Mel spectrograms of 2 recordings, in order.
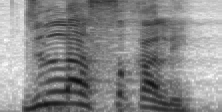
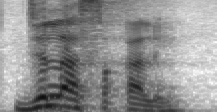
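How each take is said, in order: First: JELAS lifted high and firm, a clear teaching stress; emphatic. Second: Said in the usual way. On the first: Shown as a demonstration. Teacher stressing to students how clearly the Prophet read, emphatic. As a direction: press on "Jelas" to drive the point home. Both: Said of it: "jelas antara satu huruf".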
